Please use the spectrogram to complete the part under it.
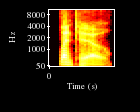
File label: "lento", American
